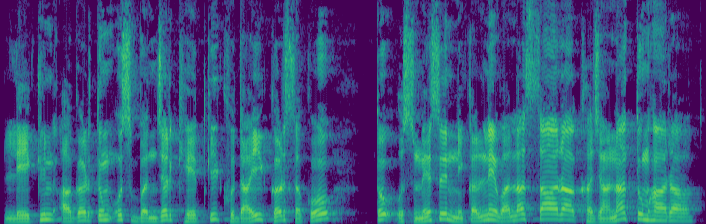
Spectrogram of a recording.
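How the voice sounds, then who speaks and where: A man's voice: fairly high pitch, expressive, slow. A man voicing a scheming, falsely kind village landlord with a patronizing, coaxing manner in a cartoon. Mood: persuasive. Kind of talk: Hindi moral-story cartoon dub.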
